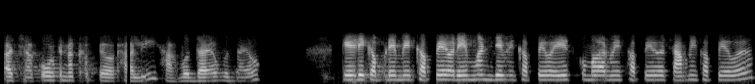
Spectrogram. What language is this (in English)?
Sindhi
